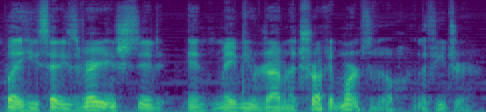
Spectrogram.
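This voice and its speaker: A man's voice: fairly low pitch, brisk. A man hosting a casual motorsport podcast, rambling and restarting his sentences often. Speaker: podcast host.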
